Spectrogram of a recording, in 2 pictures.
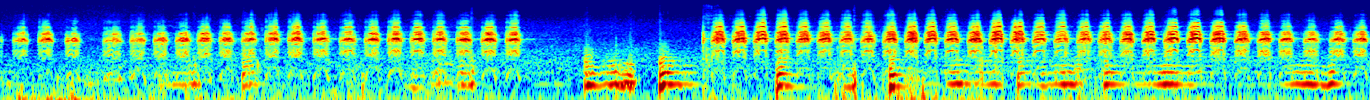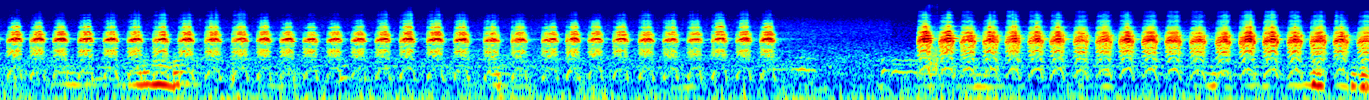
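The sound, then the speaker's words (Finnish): A peregrine falcon calls with a long, rapid series of harsh, grating cries, loud and echoing across a landscape, pausing only briefly twice before the insistent chatter resumes. “Muuttohaukan huuto kaikuu upeassa maisemassa”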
